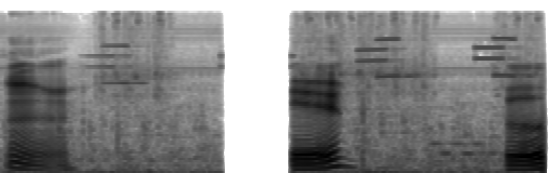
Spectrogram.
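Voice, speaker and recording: A man's voice: fairly low pitch, drawn-out words, gravelly, a little hiss or hum. A man with a cold, congested and sniffly, chatting casually through a video game and mumbling to himself. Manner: chatty, self-deprecating, mutters to himself. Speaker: gameplay commentator. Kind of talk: casual let's play commentary. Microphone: desk microphone.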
